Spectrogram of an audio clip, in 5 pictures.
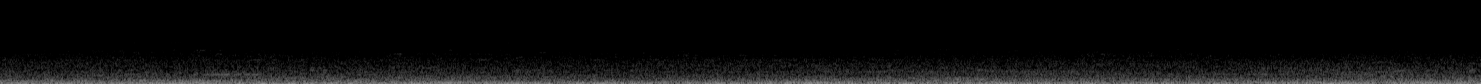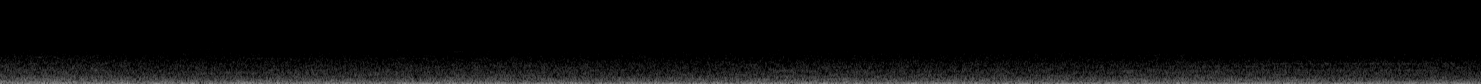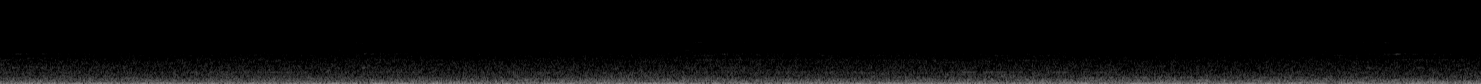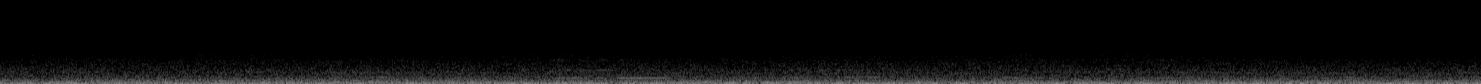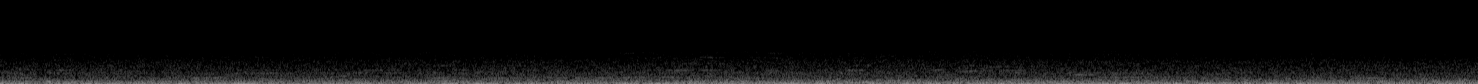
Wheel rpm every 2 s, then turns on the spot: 0, 0, 0, 0, 0, 0, 0, 0, 0, 0, 0, 0, 0, 0, 0, 0, 0, 0, 0, 0, 0, 0, 0, 0, 0, 0, 0, 0, 0, 0, 0, 0, 0, 0, 0, 0, 0.
none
